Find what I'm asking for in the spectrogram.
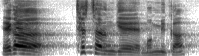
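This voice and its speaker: An unhurried, expressive male pastor with a fairly high voice leads a seminar sermon. Working through sums step by step, he asks the congregation lots of questions, his words echoing with long hall reverb in the sanctuary.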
